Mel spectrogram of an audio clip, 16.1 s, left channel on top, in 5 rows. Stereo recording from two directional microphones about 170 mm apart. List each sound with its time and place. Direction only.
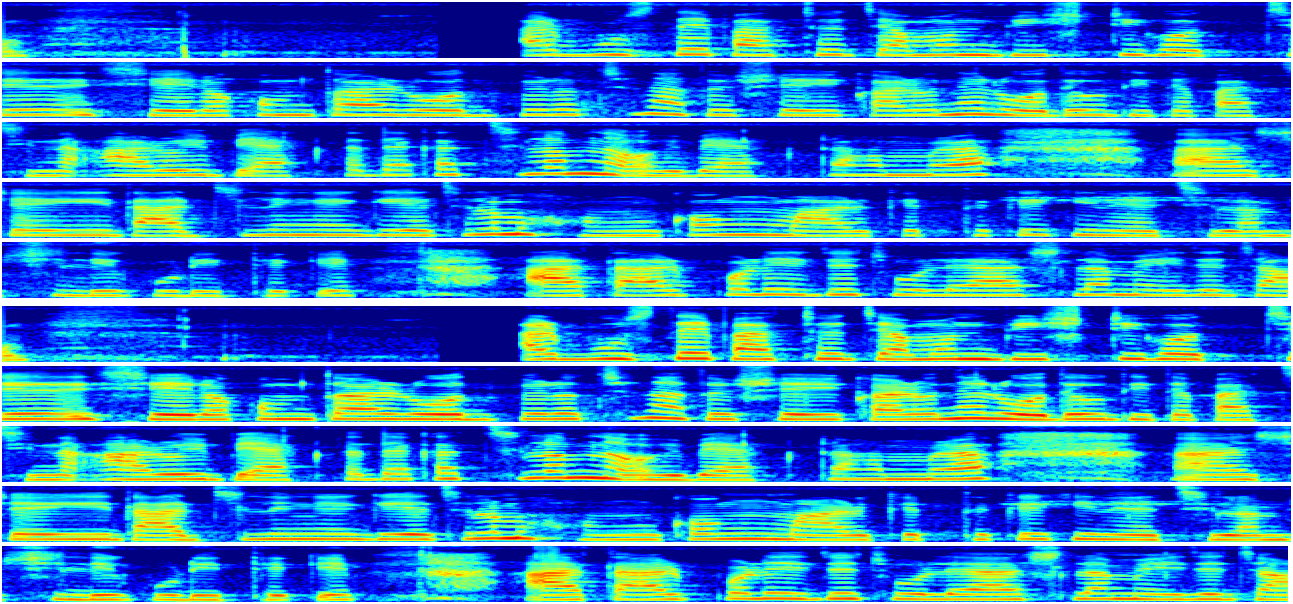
1.3 s speech: 40° right (ahead or behind); by 16.0 s 25° right (ahead or behind)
